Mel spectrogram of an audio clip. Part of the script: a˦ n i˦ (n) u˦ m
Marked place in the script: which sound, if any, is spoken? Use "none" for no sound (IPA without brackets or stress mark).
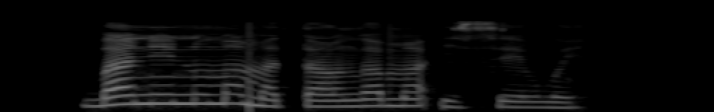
n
